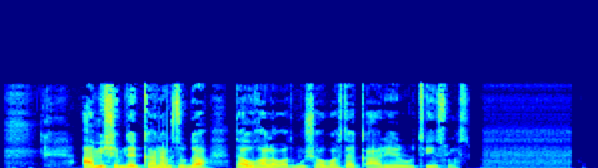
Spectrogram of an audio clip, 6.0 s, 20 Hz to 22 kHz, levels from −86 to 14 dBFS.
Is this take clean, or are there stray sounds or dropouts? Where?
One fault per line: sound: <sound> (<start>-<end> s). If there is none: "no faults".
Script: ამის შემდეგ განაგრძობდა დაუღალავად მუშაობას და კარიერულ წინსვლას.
no faults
